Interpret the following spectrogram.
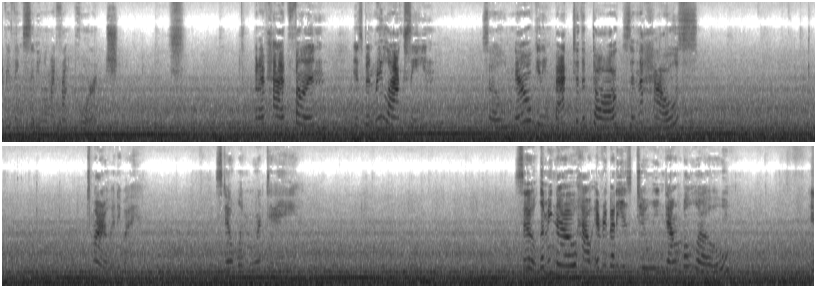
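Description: Steady road and engine drone inside a moving car's cabin, with a low hum that holds one pitch throughout. A person's voice comes and goes over it several times without clear words.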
